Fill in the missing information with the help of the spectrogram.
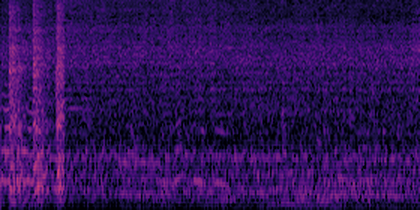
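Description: A hand wrench clinking against metal engine-bay parts, three sharp clinks in the first second, then a low steady workshop background.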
